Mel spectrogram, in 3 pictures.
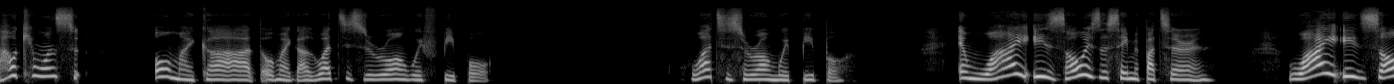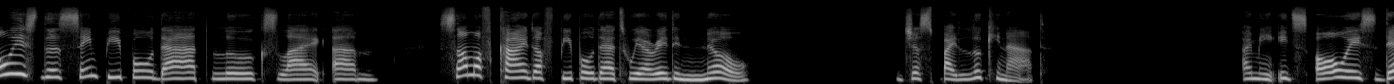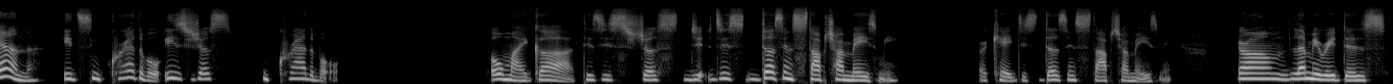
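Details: Adult speaker; normal speech.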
